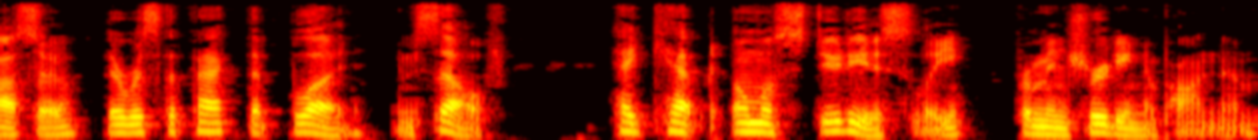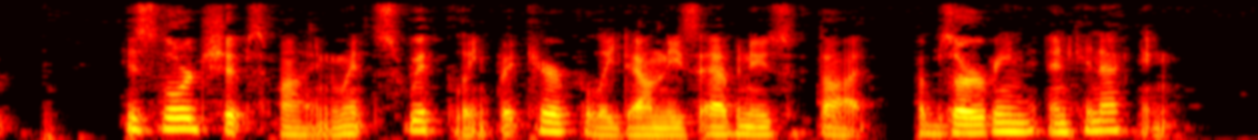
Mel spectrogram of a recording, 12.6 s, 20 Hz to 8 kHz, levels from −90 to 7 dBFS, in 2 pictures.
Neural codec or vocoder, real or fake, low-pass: none; real; 7.2 kHz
